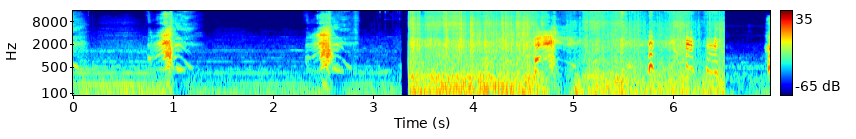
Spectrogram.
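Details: Two sharp sneezes, then several more quick sneezes over background music, from a compilation of one person's rapid repeated sneezing.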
